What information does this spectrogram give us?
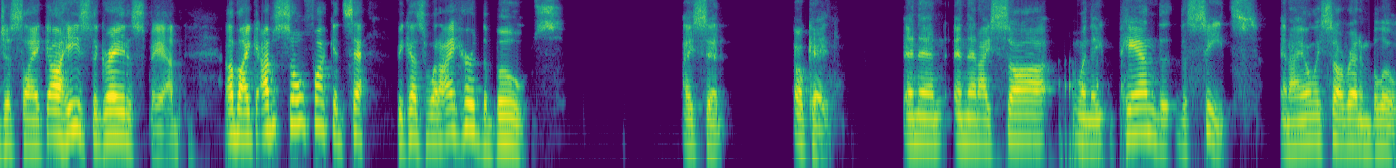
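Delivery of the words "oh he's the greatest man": loud, lackadaisical, sarcastic tone. Retelling own sarcastic reaction to watching a Josh touchdown: mock-sarcastic praise. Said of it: "sarcastic I've been watching a Steelers game".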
